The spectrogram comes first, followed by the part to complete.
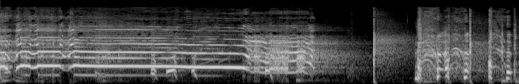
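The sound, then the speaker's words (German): A person imitates a rooster's crow, one long, loud, drawn-out call that trails off, followed by a shorter burst of crowing sounds. “Ich kann einen Hahn machen.”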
